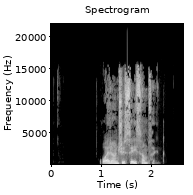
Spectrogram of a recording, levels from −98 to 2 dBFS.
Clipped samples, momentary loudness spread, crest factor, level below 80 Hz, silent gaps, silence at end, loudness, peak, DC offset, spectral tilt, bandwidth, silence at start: under 0.1%; 12 LU; 18 dB; -56 dBFS; none; 0.6 s; -14 LUFS; 0 dBFS; under 0.1%; -3 dB/octave; 16 kHz; 1 s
